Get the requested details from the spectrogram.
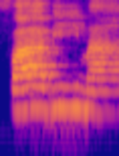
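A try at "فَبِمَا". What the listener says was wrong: Fa-nya tebal barusan. Bukan fa, fa.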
